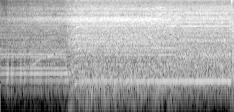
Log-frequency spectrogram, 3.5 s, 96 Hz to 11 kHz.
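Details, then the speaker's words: Makita BHP452 cordless drill from 2011, after fitting a new motor, armature, brush holder and brushes: smooth steady high whine from the trigger switch, the earlier clicking from the back gone; the motor spins evenly, much better. "Now, see what she sounds like. Much better. The sounds, you can still hear that high pitched whine, but that's the switch."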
